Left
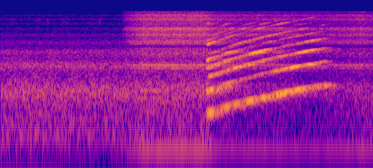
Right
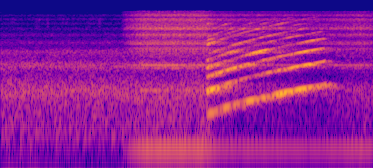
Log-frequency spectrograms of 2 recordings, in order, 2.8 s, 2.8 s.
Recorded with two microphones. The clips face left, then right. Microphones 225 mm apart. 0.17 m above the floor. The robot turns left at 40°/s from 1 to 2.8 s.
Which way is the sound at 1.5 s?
20° left.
